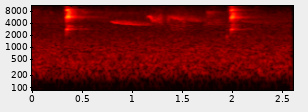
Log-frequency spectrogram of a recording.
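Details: Three black-headed grosbeak nestlings in a South Eugene laurel being fed by parents, 26 June 2023. Two sharp clicky notes with thin, slurred high whistles between them, over steady mechanical hum from distant pressure washing.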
